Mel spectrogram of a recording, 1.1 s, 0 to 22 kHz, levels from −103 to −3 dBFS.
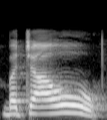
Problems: none marked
